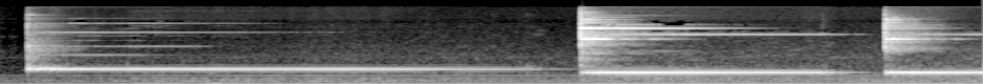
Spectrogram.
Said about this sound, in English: You know, whichever way you got a doorbell, you hear that doorbell chime. Did you hear those chimes, people? Well, that was just an example in case some people are like, what, a doorbell?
